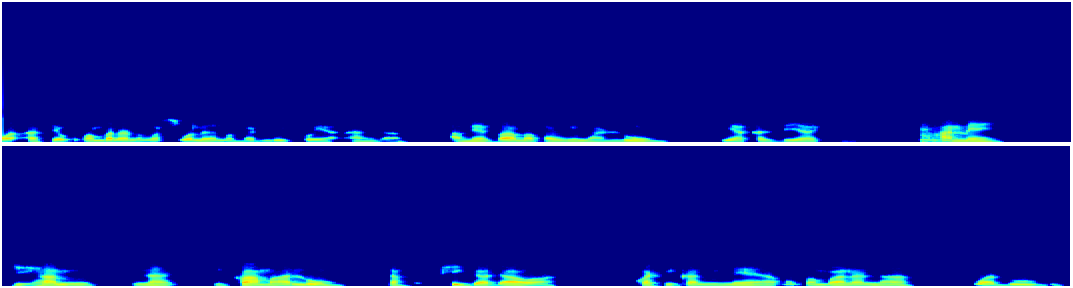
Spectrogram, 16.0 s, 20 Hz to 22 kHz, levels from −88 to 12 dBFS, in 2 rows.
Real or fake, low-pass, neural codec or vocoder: fake; 3.6 kHz; autoencoder, 48 kHz, 32 numbers a frame, DAC-VAE, trained on Japanese speech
